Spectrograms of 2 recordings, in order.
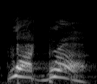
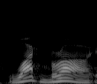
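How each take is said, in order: First: High, loud confrontational yell; angry Pidgin challenge. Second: Said in the usual way. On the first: Retold or imitated. Driver yells out his window while passing, angry challenge. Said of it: "tell him exactly what I was feeling". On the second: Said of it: "anybody who've ever spoken Pidgin".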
